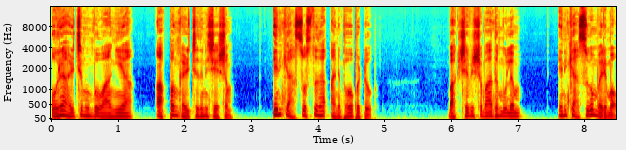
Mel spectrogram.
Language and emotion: Malayalam, fearful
